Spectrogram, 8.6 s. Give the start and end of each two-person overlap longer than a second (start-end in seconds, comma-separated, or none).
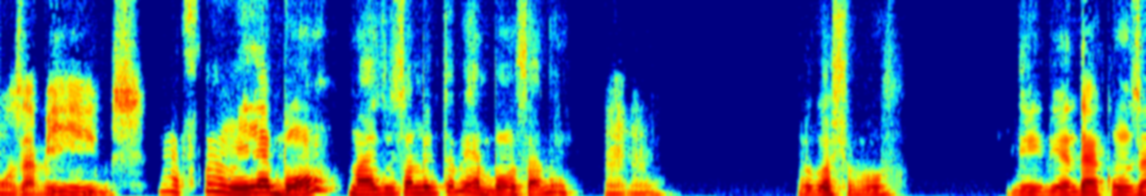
none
